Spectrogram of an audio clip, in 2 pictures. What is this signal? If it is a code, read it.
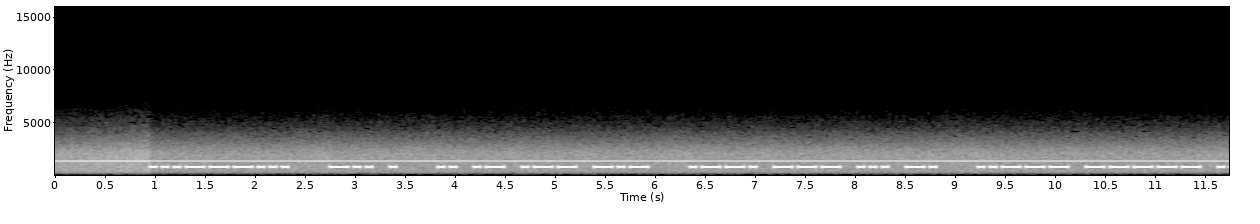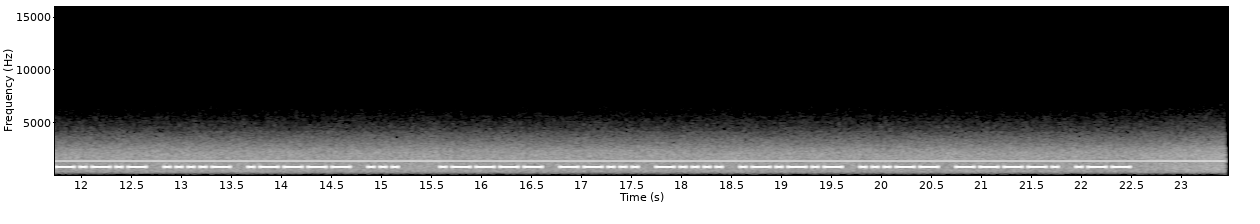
Morse code, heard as a keyed tone, machine-sent, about 20 wpm, 840 Hz, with a steady whistle near 1380 Hz. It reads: <SOS> DE IAWK POSN 20.41S 176.39W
